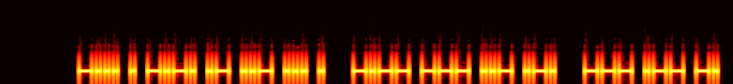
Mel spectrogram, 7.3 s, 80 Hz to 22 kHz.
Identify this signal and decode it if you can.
Morse code, heard as a keyed tone, about 28 wpm, 700 Hz. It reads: BECAUSE YOUR OWN
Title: Sentences from Top 1200 Words 28wpm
